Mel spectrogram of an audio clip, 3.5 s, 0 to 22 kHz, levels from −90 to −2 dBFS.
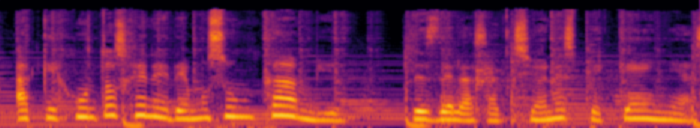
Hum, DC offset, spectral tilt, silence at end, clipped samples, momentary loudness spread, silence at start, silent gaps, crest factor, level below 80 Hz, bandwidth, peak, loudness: none; under 0.1%; -4.5 dB/octave; 0 s; under 0.1%; 5 LU; 0 s; none; 16 dB; -42 dBFS; 17 kHz; -4 dBFS; -20 LUFS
